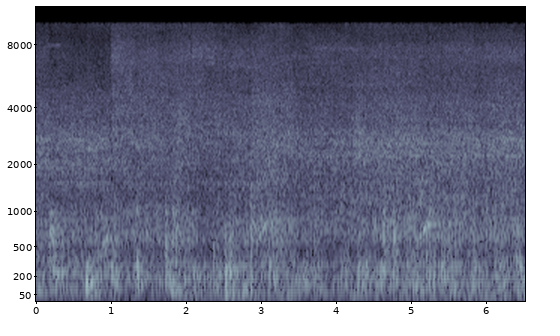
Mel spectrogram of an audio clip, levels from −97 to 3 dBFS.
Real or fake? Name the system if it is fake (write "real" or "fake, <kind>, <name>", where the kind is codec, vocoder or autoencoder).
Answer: fake, vocoder, BigVGAN v2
